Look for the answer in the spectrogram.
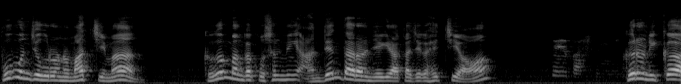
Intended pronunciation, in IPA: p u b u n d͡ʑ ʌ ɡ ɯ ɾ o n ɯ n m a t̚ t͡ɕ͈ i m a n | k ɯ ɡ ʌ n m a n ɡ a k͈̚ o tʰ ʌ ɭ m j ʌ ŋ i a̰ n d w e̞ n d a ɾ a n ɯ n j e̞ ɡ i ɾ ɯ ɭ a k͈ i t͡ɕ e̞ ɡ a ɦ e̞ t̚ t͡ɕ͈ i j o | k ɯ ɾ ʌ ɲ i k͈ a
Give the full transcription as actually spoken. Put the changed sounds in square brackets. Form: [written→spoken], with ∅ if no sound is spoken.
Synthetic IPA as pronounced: p u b u n d͡ʑ ʌ ɡ ɯ ɾ o n ɯ n m a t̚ t͡ɕ͈ i m a n | k ɯ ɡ ʌ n m a n ɡ a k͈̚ o [tʰ→sʰ] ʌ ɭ m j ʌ ŋ i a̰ n d w e̞ n d a ɾ a n ɯ n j e̞ ɡ i ɾ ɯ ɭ a k͈ [i→a] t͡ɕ e̞ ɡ a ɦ e̞ t̚ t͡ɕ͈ i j o | k ɯ ɾ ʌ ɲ i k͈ a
